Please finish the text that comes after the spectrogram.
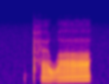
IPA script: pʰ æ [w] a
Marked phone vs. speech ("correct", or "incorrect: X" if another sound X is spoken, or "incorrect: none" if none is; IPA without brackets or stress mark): correct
